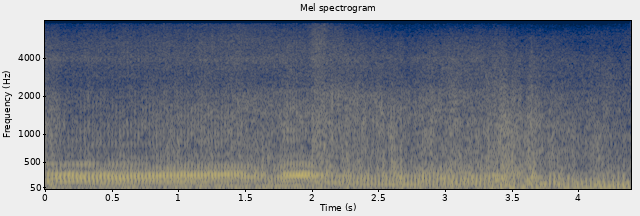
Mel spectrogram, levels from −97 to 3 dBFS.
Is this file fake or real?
fake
